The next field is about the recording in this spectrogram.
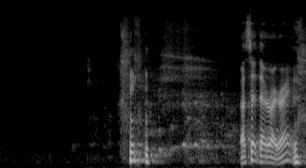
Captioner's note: laughs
